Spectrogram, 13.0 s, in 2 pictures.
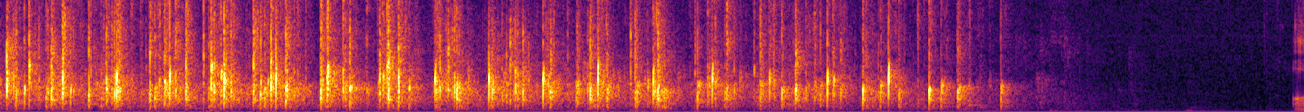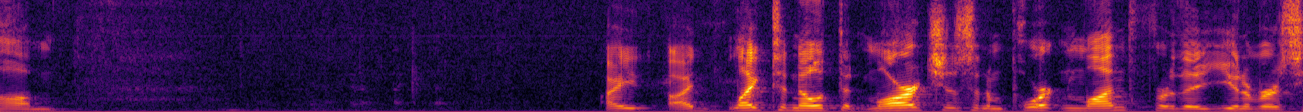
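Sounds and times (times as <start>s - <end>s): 
audience applause: 0.0s - 5.4s
speech: 9.9s - 13.0s.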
